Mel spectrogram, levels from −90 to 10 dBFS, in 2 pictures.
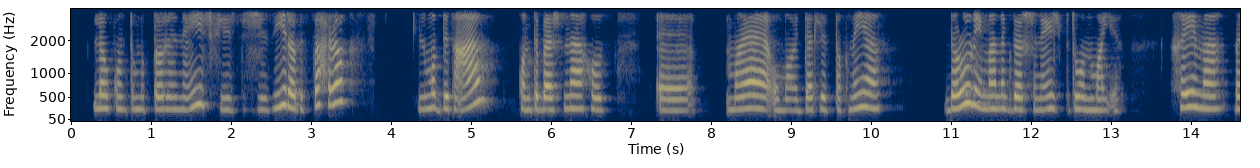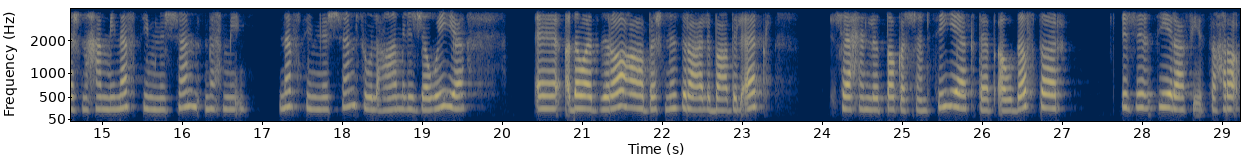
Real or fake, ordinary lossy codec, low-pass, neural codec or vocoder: real; Opus, 64 kbps; 3.6 kHz; none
